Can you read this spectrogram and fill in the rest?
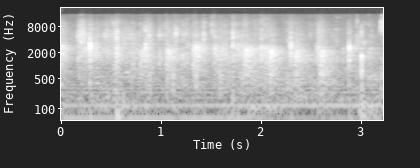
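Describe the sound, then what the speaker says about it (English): A seminar audience claps in applause at the end of a training session, with steady, dense clapping lasting throughout, moderately loud and close, with no talk over it. "And a round of applause for you guys for such great questions."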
